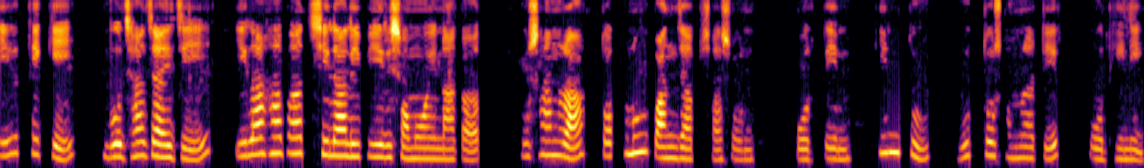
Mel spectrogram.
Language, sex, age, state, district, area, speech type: Bengali, female, 30-45, West Bengal, Alipurduar, rural, read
